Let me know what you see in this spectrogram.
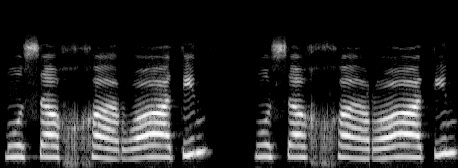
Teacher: را پہ کیا ہو رہا ہے الف مدہ 2 حرکات ہم اس کو لمبا کریں گے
